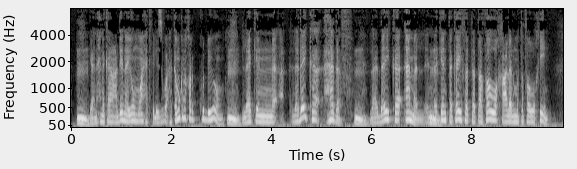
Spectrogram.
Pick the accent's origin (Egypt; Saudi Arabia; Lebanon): Egypt; Sohag, Sohag Governorate; احنا كان عندنا في سوهاج، وأنا من سوهاج،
